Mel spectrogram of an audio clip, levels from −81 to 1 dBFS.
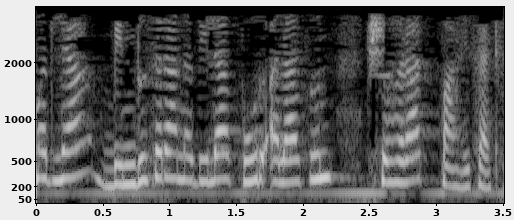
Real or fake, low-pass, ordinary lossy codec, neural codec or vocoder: real; 3.6 kHz; MP3, 16 kbps; none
